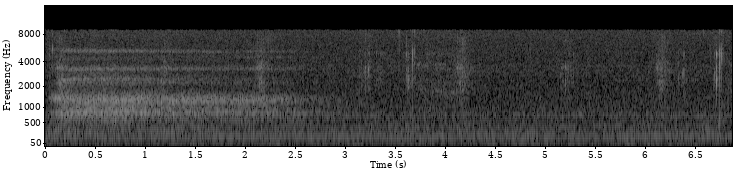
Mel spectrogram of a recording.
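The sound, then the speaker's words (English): A long, deep breath in at the close of a guided practice: a soft, airy rush lasting a couple of seconds that slowly fades. A steady low hum runs underneath, with a few faint clicks afterwards. “we take a deep breath in”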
